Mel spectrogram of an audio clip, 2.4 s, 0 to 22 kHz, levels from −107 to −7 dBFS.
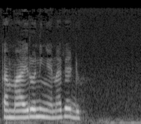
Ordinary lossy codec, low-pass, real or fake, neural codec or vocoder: MP3, 64 kbps; 19.8 kHz; real; none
